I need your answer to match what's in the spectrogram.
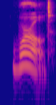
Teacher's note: rounded lips plus back of tongue lifts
